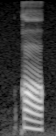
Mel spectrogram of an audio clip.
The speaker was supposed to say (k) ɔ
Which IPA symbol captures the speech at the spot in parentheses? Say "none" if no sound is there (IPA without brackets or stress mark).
k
